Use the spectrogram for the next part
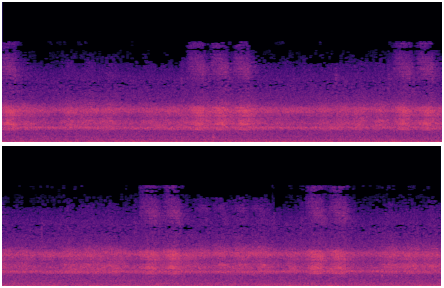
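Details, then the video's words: Crickets and bugs sustain a bright, unbroken shrill drone while quick high chirp groups repeat about every two seconds. A faint low rumble sits in the background. "Listening to Crickets and Bugs"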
